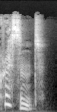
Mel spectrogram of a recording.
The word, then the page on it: crescent: British English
